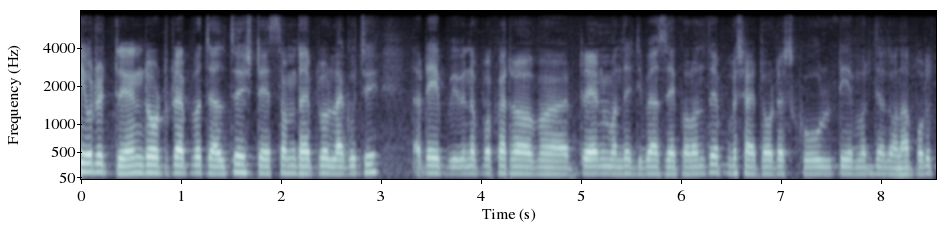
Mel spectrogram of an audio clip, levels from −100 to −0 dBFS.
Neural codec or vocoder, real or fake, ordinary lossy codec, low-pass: codec, 16 kHz, 1 kbps, X-Codec, HuBERT features, trained on LibriSpeech; fake; none; 7.2 kHz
